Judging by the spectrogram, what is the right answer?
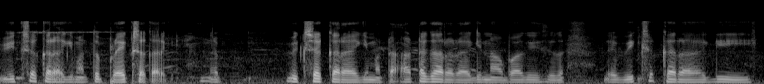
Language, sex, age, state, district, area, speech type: Kannada, male, 18-30, Karnataka, Dakshina Kannada, rural, spontaneous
